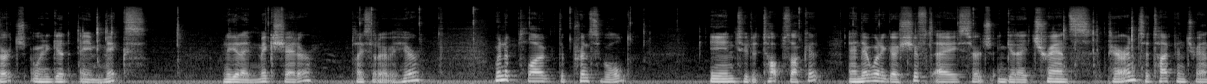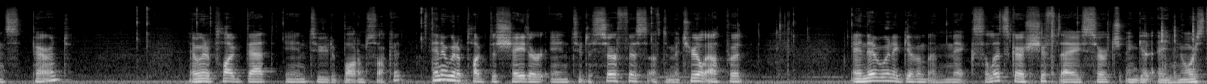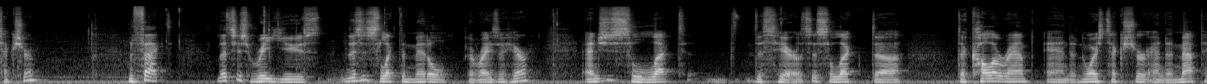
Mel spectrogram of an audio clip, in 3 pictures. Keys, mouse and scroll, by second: 3.8-4.1 middle drag, 3.8-4.1 scroll up 1, 4.1 click, 5.2-10.1 drag, 10.1 shift+a, 16.3-20.7 drag, 20.7-21.9 middle drag, 20.7-22.1 scroll up 3, 26.0-26.5 middle drag, 26.0 scroll up 1, 26.2-26.5 scroll down 2, 27.0-28.2 shift+middle drag, 27.2-28.1 scroll up 2, 28.1 scroll up 1, 28.2 click.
